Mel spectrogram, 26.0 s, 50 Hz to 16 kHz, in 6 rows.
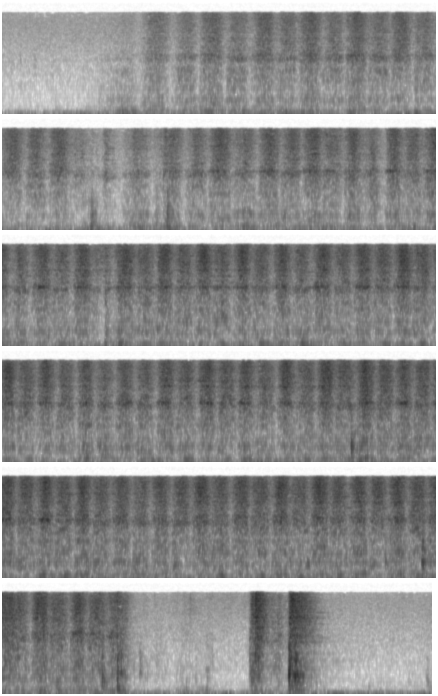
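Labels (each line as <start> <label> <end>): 1.2 A saw is cutting wood steadily with some nearby pauses. 23.1
24.1 A saw is thrown away suddenly. 25.2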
